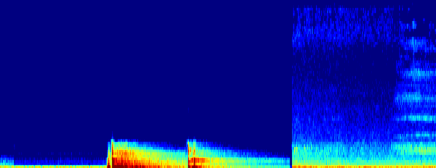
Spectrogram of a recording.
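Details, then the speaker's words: Pulse-Bac vacuum, compared against PulseRam: two pulse bursts, each fading into a long hiss with no crisp snap. The filter-cleaning solenoids are weak and their bodies move as the valves close, so the pulse loses snap. "one of the things I'm noticing about these solenoids is they're weak and when the valves go to close the sewing bodies are also moving so it's losing a lot of the snap that it could be getting"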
